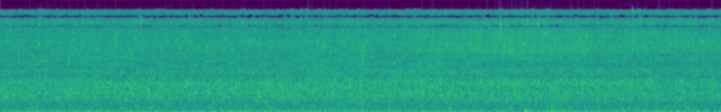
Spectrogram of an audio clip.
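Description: Shrimp, onion, garlic and green chillies sizzling steadily in hot oil in a frying pan.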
